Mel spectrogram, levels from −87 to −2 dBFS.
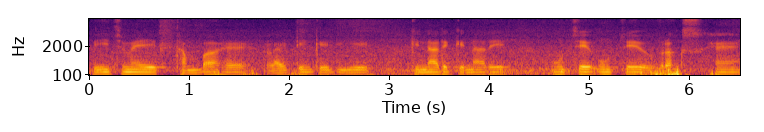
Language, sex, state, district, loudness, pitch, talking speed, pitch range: Hindi, male, Rajasthan, Bikaner, -22 LUFS, 100 Hz, 130 wpm, 100-105 Hz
